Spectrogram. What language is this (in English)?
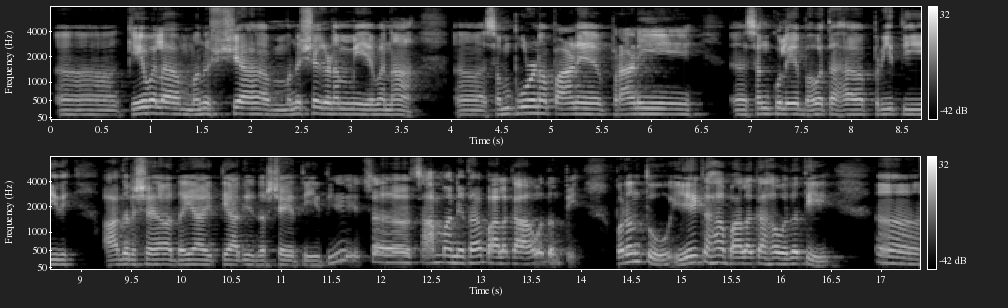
Sanskrit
